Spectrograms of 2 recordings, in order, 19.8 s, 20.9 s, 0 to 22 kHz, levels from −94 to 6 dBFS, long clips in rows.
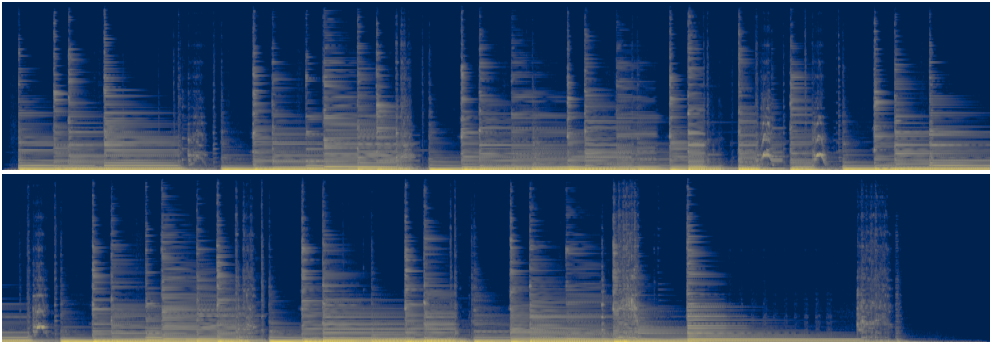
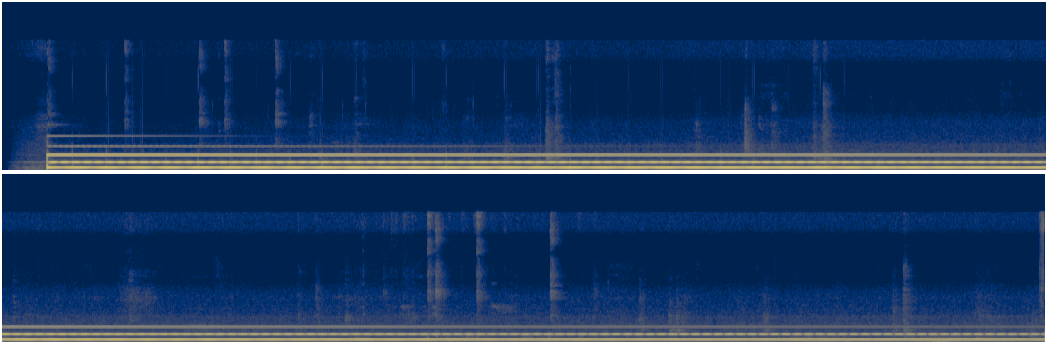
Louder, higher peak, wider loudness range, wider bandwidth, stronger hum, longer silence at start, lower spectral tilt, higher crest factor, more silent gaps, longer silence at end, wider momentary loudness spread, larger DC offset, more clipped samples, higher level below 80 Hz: about the same, -19 LUFS vs -18 LUFS; first, -2 dBFS vs -6 dBFS; second, 4 LU vs 10 LU; first, 13.5 kHz vs 4.5 kHz; neither; second, 0.15 s vs 0.45 s; first, -8.5 dB/octave vs -6.5 dB/octave; about the same, 16 dB vs 12 dB; neither; first, 0.8 s vs 0 s; about the same, 12 LU vs 11 LU; neither; neither; first, -42 dBFS vs -76 dBFS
